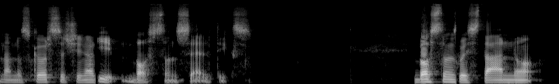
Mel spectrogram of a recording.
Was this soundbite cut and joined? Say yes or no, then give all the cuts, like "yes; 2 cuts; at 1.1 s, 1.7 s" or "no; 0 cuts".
yes; 3 cuts; at 0.9 s, 4.2 s, 4.6 s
